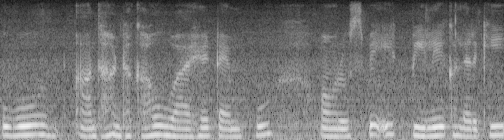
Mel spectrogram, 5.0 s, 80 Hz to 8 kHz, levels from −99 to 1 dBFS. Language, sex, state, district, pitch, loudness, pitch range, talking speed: Hindi, female, Chhattisgarh, Bilaspur, 180 Hz, -15 LUFS, 165-190 Hz, 155 wpm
